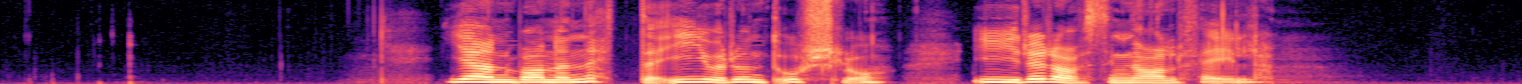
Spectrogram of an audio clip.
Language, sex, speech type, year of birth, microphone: Norwegian, female, read, 1985, Shure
